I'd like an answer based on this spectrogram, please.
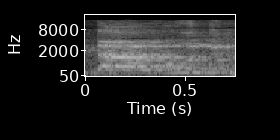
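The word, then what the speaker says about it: داوُد: داؤد تک، یہ داؤد یہ انجیل کے لفظ کے مطابق صحیح تلفظ داؤد ہے، لیکن انجیل کا جو اردو ترجمہ ہے اس میں واو کے اوپر حمزہ پڑی ہوئی ہے، اس لیے داؤد میں پڑھ رہا ہوں، لیکن اصل تلفظ جو ہے واو کے اوپر حمزہ نہیں ہے، واو کے اوپر الٹی پیش ہوتی ہے، داؤد تلفظ ہے اصل میں۔ تو بہرحال سب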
